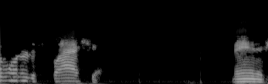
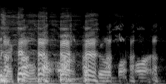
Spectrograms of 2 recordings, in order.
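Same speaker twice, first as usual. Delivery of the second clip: laughing; 6 dB louder, faster than usual. Retold or imitated. Laughing while retelling.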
